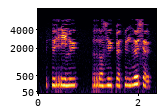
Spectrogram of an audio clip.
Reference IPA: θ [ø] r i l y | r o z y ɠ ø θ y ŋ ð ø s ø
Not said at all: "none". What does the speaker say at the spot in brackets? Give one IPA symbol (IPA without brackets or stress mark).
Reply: y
